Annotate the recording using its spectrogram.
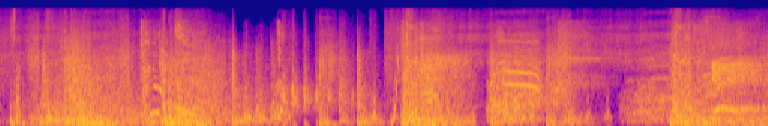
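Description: Punches and kicks thud and crack during a fast fight.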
